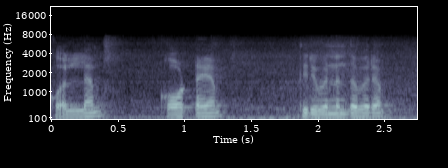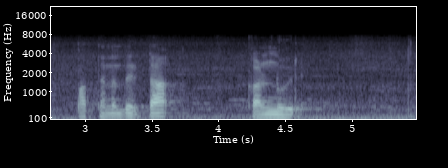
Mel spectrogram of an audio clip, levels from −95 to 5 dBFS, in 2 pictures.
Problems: none marked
